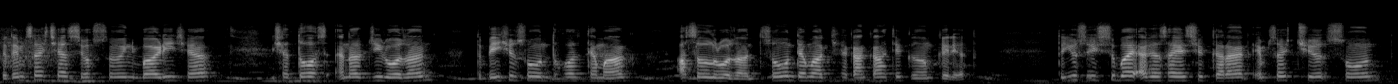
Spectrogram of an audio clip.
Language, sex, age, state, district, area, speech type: Kashmiri, male, 45-60, Jammu and Kashmir, Budgam, urban, spontaneous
